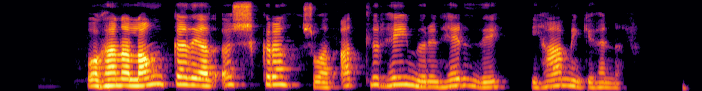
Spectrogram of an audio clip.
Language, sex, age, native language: Icelandic, female, 50-59, Icelandic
